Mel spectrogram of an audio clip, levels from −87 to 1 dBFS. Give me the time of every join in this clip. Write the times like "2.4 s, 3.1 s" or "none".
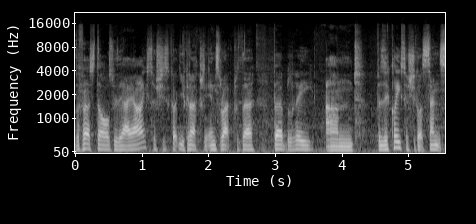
none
